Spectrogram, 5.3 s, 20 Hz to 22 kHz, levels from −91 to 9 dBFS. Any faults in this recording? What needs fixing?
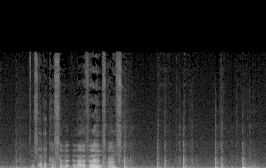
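Periodic clock jitter runs throughout: interference near 2 kHz wobbles the converter clock, adding sidebands around each component that give a rough, metallic edge, strongest on high content. Shield and filter the clock supply, and use a clean, isolated clock source.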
